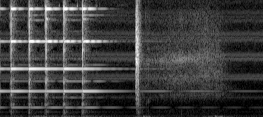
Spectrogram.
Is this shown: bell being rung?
yes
